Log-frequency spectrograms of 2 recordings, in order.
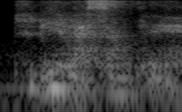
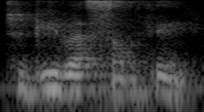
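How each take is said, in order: First: Whispered and breathy, no voice. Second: Said in the usual way. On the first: Shown as a demonstration. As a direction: repeat it as a secret whisper. Repeat of the same words, whispered.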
